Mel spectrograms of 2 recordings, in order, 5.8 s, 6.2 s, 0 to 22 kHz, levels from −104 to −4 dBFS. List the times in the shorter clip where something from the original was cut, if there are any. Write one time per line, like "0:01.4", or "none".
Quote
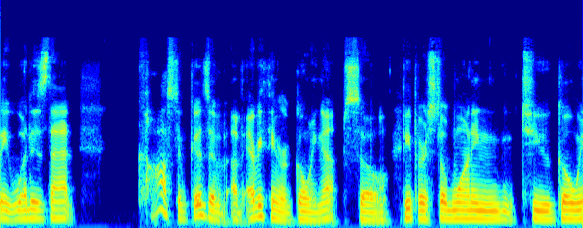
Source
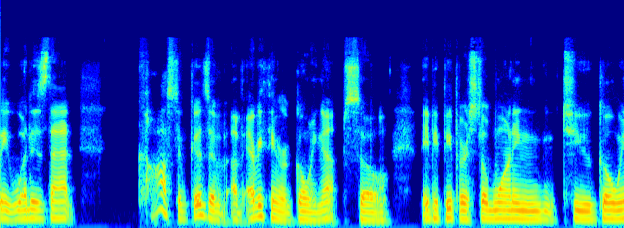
0:04.0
